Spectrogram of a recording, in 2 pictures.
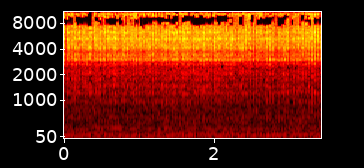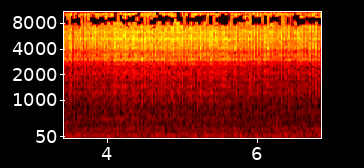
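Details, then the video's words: Rattle of a western diamondback rattlesnake inspecting the person recording it; a steady, hissing buzz, dense and unbroken, swelling a little in the middle and holding level throughout. "One minute of a Crotalus atrox ( rattlesnake ) rattling"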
